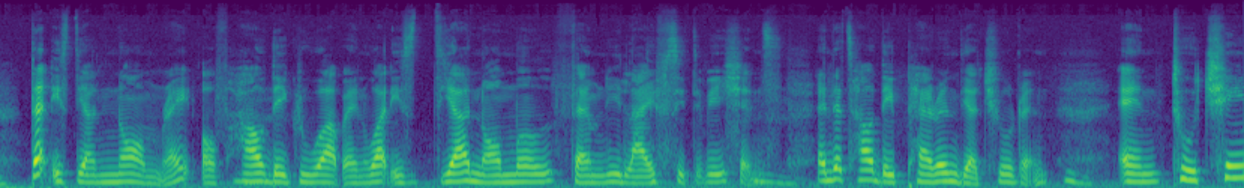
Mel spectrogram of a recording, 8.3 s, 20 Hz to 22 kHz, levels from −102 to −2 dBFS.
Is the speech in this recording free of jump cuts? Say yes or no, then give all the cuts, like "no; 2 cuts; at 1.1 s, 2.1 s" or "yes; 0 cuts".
yes; 0 cuts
